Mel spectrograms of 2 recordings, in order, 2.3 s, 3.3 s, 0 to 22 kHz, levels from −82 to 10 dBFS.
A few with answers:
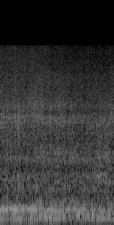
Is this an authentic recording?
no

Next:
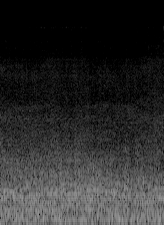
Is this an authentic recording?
no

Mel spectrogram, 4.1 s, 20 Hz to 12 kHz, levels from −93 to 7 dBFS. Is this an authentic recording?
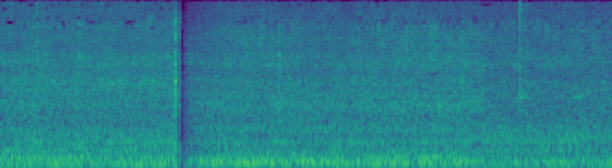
yes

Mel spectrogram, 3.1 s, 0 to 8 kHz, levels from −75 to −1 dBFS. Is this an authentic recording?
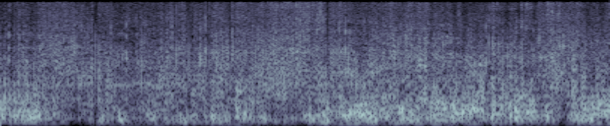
no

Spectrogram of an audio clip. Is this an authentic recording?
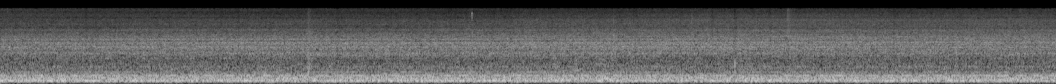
yes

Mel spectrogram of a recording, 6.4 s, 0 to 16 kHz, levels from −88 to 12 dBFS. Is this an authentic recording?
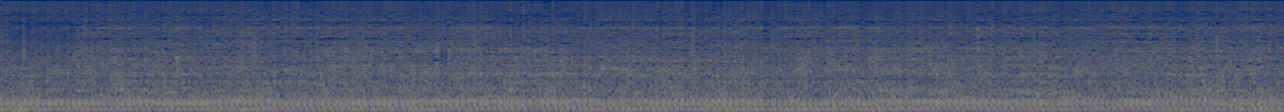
no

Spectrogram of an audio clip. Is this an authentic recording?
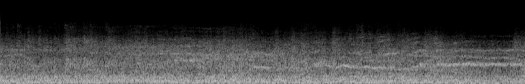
yes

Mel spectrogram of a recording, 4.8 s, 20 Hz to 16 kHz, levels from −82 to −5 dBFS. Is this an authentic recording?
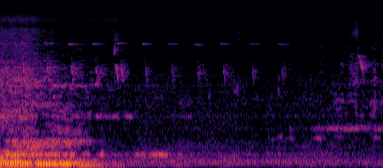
yes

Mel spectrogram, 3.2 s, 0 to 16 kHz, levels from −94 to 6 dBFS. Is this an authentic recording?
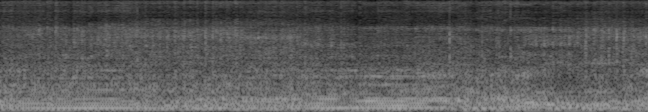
no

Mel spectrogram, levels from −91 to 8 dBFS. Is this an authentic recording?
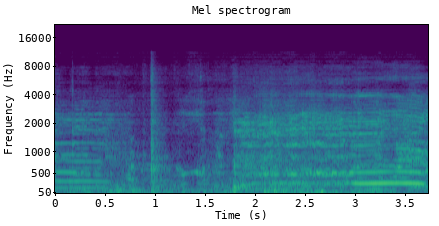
no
